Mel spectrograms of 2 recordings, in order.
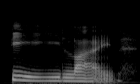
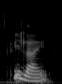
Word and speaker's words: feline: Fee is like in feet. Feline.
